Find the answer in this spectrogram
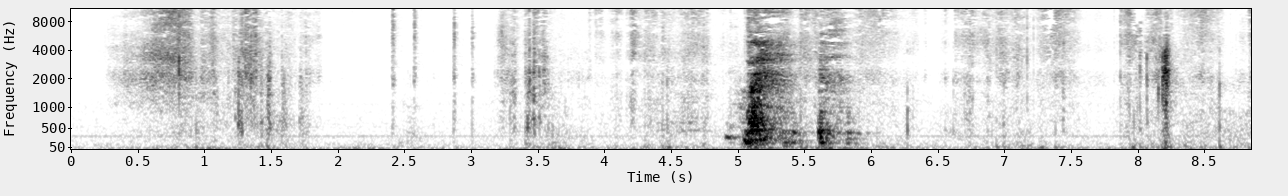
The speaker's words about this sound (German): Ich muss kurz blättern. Haben wir nämlich kein Zettel hineingelegt. Aber ich werde es gleich finden.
